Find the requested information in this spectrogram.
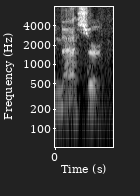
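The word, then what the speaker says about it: Nasr: Filipe Masa and Filipe Nasser, but the way the British commentators would pronounce that is Masser and Nasser.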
